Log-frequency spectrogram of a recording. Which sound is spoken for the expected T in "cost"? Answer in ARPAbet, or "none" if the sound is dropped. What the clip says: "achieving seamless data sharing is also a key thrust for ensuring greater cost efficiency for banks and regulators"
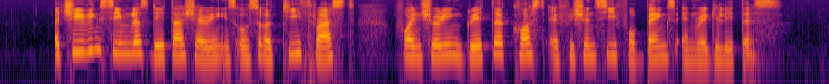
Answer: T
